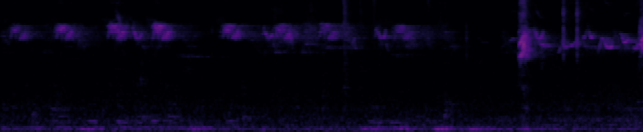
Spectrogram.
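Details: A green-winged saltator sings a doubled song of high, run-together whistled phrases, with a sharper, louder burst near the end, over a faint low hum.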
